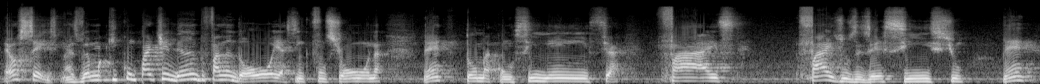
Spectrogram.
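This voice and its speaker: Brazilian guy channeling a spirit teacher, high voice, chatty, says né a lot, echoey room. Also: a little slow, darkish tone. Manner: colloquial and chatty, tags lines with "né?"; acts out other people's voices in quotes. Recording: roomy echo.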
